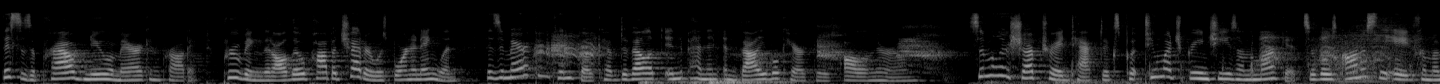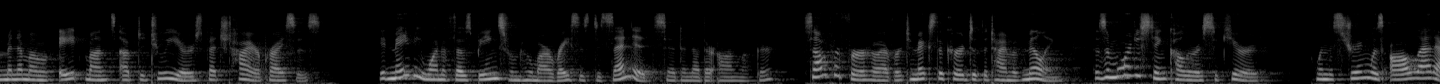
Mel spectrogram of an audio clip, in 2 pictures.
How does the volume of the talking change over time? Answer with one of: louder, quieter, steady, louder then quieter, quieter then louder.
steady.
